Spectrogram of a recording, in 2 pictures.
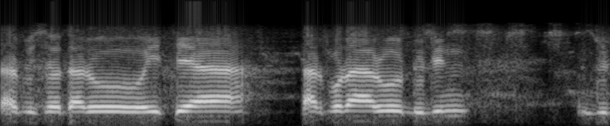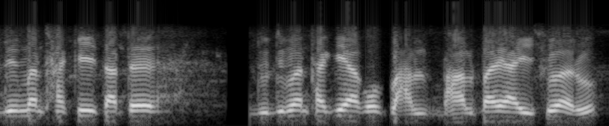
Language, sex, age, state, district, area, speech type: Assamese, male, 60+, Assam, Udalguri, rural, conversation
